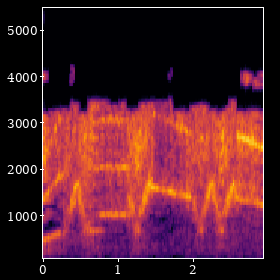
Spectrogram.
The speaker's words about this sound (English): We're in an ambulance, and Lisa wanted us to turn the siren on for you. Oh, fantastic! We always love hearing a siren.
